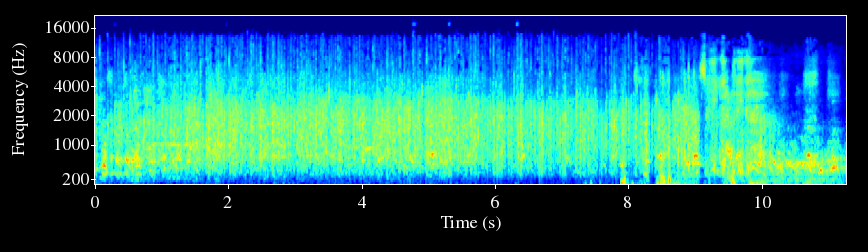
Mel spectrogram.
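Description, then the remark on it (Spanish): Sustained, loud applause from a crowd, clapping for the elections held in Catalonia, goes on for several seconds, then thins out with a few scattered claps and murmurs near the end. “¿Pero cómo puedes aplaudir unas elecciones?”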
